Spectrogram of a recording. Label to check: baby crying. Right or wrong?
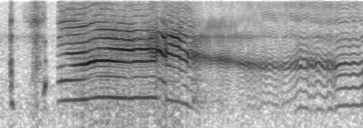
Right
